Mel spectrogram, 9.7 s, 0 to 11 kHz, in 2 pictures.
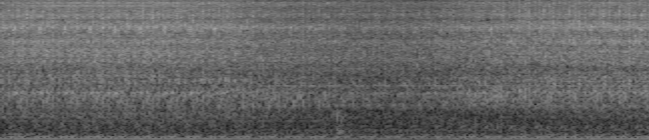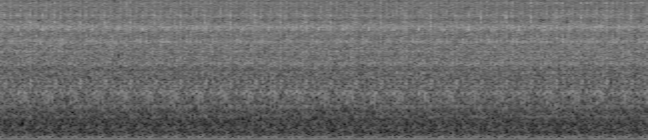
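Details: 2016 GMC LML diesel truck, full delete, idling; steady even click-knock about two to three times a second, unresolved after injector cleaner was added.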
